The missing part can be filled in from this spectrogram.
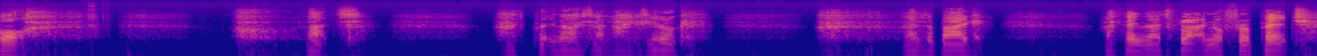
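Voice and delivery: out of breath, huffing and puffing, panting. Just scrambled up a mountainside with a heavy pack: out of breath, huffing. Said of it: "I'm sorry about the huffing and puffing".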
